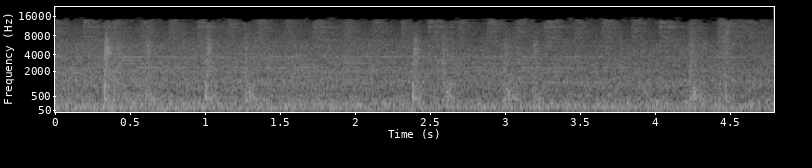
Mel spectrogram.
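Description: Freight train wagons roll through a station in the video game Train Fever, a continuous rumbling rail noise with regular clickety-clack wheel beats over the joints, steady and fairly loud.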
